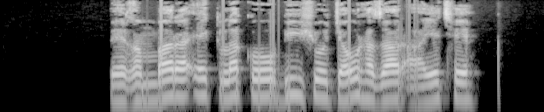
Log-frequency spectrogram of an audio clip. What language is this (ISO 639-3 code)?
dmk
